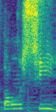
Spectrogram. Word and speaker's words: 东西: melihat bahwa di sini Laoshi kok nggak bacanya tongxi, karena kan di sini tulisannya xi, aslinya dia nada satu, tongxi gitu. Sebenarnya kalau misalnya teman-teman pengen baca tongxi juga boleh sih, karena memang ini sebenarnya tergantung dengan daerah masing-masing.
